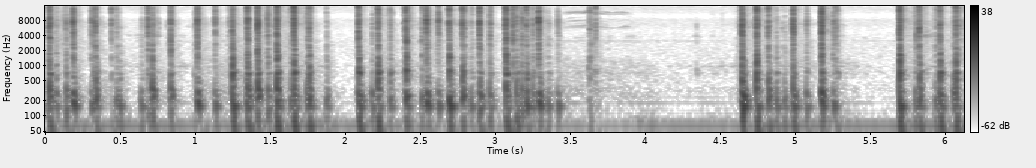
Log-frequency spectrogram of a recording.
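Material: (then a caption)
Plastic. Both hands type rapidly with their fingertips on a backlit MacBook Pro Magic Keyboard, which has plastic keycaps set in a solid aluminum body. About 35 short, dull key taps are heard, mostly low and soft with little brightness, each dying away almost at once. Typing comes in quick bursts, with a near-silent pause after about 3.8 seconds before it resumes.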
